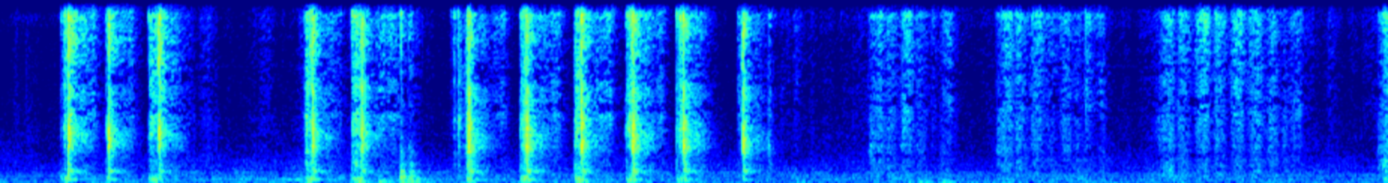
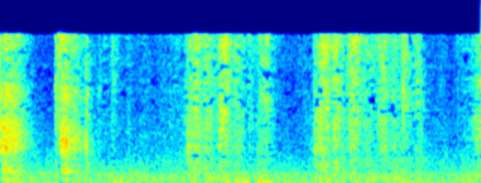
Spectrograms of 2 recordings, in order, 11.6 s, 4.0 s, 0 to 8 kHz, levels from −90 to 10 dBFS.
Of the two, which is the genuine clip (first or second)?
first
